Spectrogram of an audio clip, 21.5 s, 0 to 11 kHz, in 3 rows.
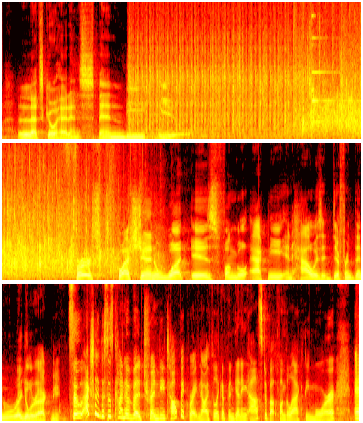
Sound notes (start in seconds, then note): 5.8 audience clapping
